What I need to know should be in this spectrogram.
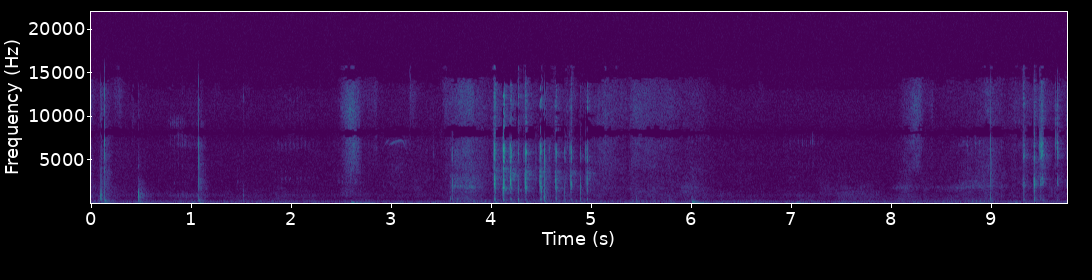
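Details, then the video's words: A golden tabby Scottish Fold cat purrs loudly and stays calm while being played with and teased, a steady low rumble broken by soft clicks and knocks. Recorded 19.11.2020. "Huge Scottish Fold Cat Purring Loudly While Played With"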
